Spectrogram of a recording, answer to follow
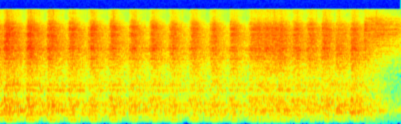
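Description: Live rock band playing a loud crashing passage: a fast drum roll with cymbals under sustained amplified chords, dying away and stopping just before the end.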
